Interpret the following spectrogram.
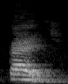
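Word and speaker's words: catch: फिर टी के प्रोनाउंसिएशन नहीं होता है जब भी सी एच के पहले टी आ जाता है कहीं भी किसी भी वर्ड में तो उसके प्रोनाउंसिएशन नहीं होते हैं। बैच, कैच, मैच, किचन, ऐसे करते हैं।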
